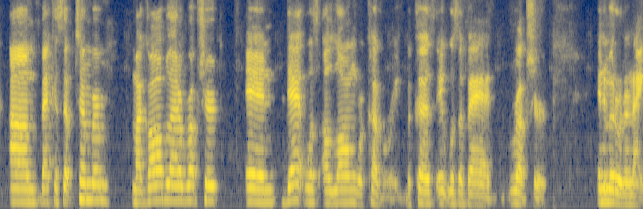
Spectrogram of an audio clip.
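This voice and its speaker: A woman with an American accent speaks at medium pitch in a bright, sharp tone. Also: moderate pace. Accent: strong Southern accent, thicker when excited. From US South (Florida and South Carolina). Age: 40s. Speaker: YouTuber. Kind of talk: casual livestream chat.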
